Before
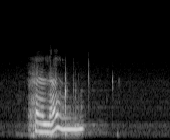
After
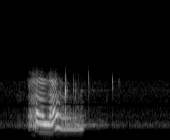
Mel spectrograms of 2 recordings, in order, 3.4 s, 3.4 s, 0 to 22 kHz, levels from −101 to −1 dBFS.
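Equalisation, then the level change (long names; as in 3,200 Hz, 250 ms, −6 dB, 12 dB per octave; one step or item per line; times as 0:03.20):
inverse Chebyshev high-pass filter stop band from 200 Hz, stop band 40 dB
low-pass filter 1,800 Hz 12 dB per octave
phaser with its sweep stopped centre 1,000 Hz, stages 6
−3.0 dB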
